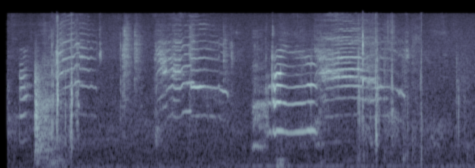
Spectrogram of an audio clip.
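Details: Kittens wanting to get out, calling in quick overlapping meows: several high, wavering cries tumble over one another, some rising and then falling, with faint shuffling behind.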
